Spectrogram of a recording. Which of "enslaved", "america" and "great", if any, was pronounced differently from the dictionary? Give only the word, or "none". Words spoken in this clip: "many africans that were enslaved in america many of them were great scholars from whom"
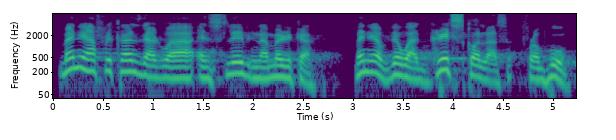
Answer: none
